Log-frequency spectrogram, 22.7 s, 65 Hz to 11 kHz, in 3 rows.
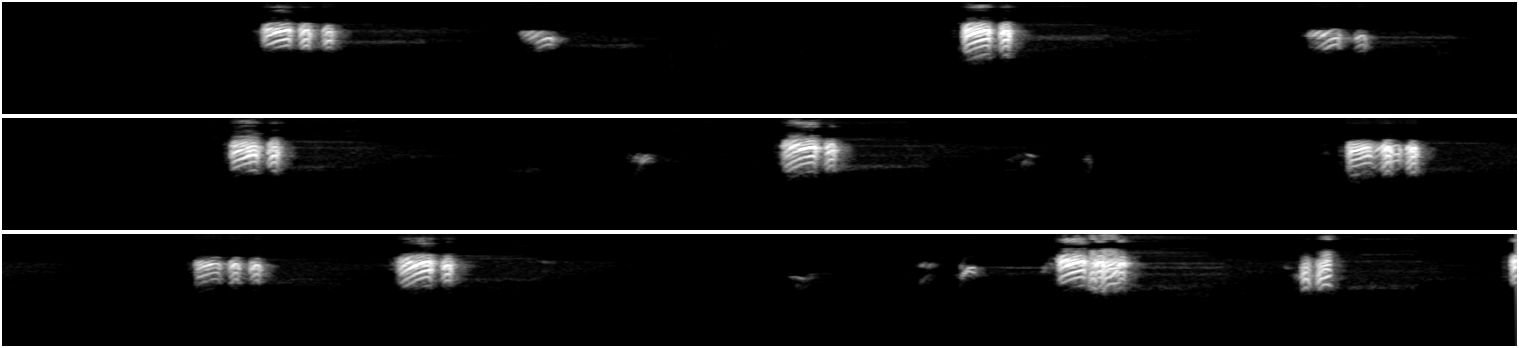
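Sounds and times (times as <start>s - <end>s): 
grosbeak Mycerobas carnipes calling: 1.3s - 1.8s, 2.6s - 2.9s, 4.8s - 5.2s, 6.5s - 7.0s, 8.7s - 9.1s, 11.5s - 11.8s, 14.3s - 14.8s, 16.1s - 17.9s, 19.1s - 21.0s, 21.6s - 21.9s.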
